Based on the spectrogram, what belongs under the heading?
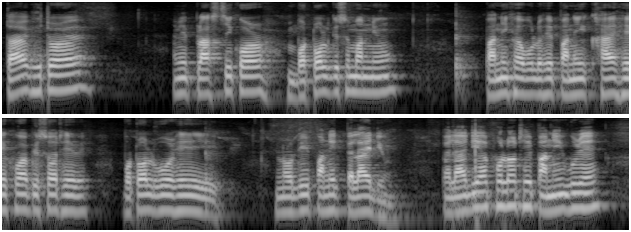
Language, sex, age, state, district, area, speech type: Assamese, male, 30-45, Assam, Sivasagar, rural, spontaneous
